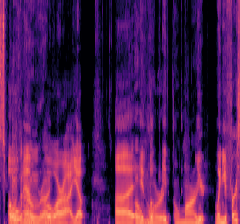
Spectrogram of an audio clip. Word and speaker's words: Omori: It's spelled with an O. O-M-O-R-I.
